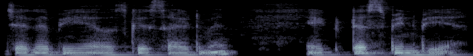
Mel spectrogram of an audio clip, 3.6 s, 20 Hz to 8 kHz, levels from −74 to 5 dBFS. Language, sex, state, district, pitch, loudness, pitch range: Hindi, male, Bihar, Supaul, 105 Hz, -30 LUFS, 105-110 Hz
